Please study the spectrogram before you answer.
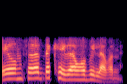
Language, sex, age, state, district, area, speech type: Odia, female, 45-60, Odisha, Angul, rural, conversation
